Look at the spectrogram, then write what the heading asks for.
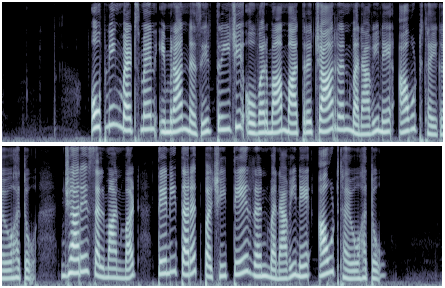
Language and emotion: Gujarati, neutral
